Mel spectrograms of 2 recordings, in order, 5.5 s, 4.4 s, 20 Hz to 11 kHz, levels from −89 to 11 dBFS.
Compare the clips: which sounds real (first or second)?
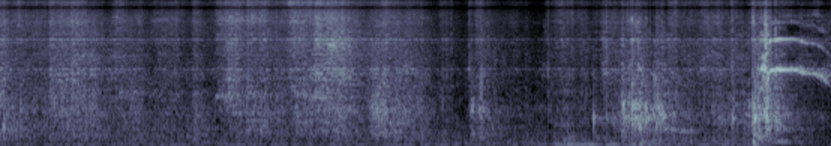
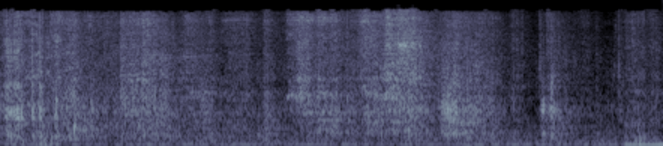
second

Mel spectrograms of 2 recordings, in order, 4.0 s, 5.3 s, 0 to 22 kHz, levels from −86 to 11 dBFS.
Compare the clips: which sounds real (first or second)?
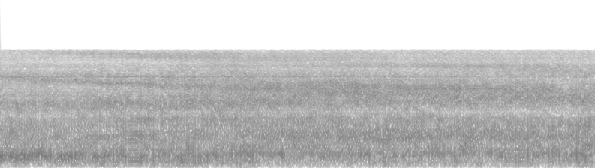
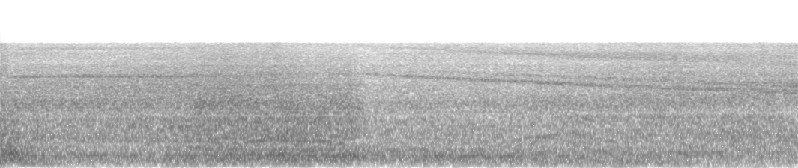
second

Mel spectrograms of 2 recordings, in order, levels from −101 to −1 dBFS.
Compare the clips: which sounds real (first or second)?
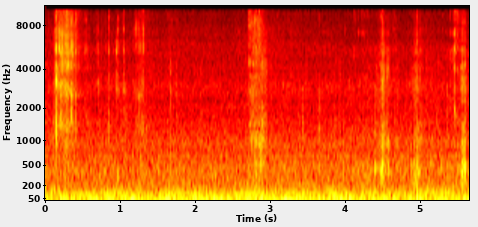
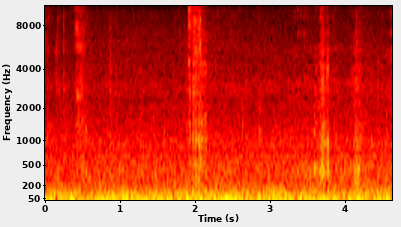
second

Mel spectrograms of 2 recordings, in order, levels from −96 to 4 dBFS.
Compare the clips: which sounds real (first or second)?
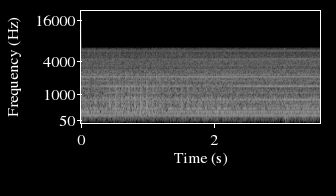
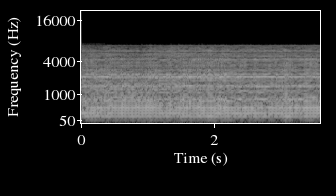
first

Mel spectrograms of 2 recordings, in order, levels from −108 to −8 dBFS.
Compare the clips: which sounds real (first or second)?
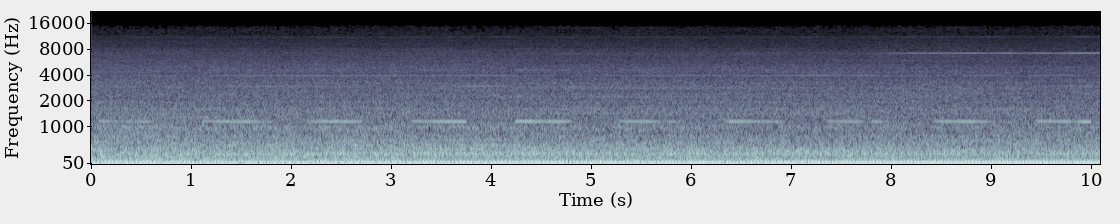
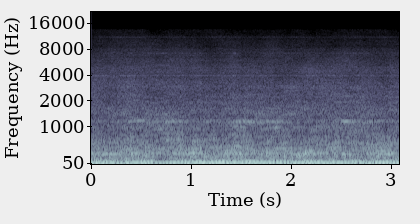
first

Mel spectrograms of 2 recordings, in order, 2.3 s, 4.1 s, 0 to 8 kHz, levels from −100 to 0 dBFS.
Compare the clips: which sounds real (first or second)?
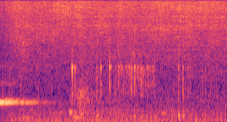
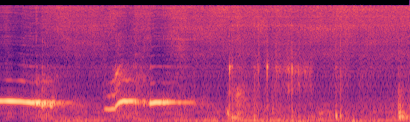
first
